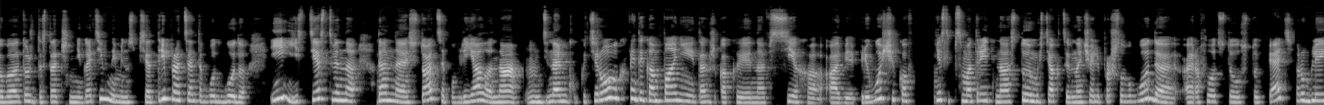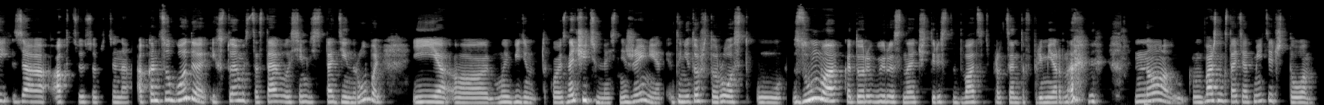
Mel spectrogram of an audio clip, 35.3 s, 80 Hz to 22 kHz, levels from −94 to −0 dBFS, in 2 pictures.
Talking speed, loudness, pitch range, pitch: 125 wpm, -25 LUFS, 195-245 Hz, 210 Hz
